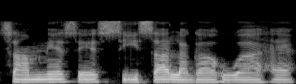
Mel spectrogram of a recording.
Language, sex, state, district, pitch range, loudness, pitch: Hindi, male, Jharkhand, Garhwa, 110-115 Hz, -17 LUFS, 110 Hz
